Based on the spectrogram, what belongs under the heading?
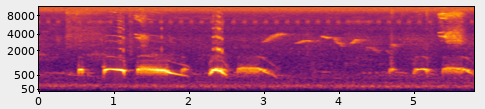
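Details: Spotted dove used as a lure call: a series of mellow, low, slightly descending coos, some drawn out, over a faint hum, with high twittering of other small birds in the background.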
